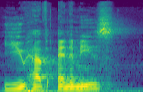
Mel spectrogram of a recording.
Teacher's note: notice the intonation of this question it's rising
